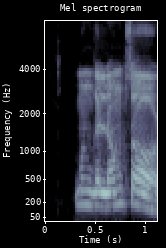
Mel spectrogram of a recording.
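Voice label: "menggelongsor", Malay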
